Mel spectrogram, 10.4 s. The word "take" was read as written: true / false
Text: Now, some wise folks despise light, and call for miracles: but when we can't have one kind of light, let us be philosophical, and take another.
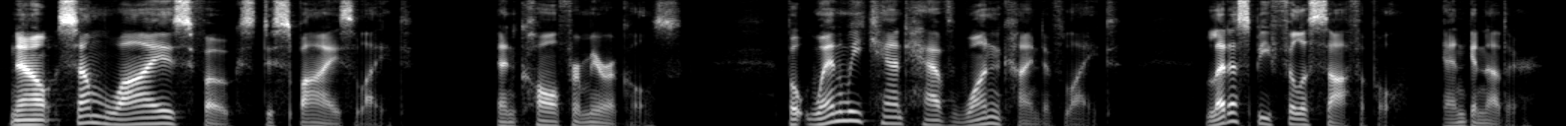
false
